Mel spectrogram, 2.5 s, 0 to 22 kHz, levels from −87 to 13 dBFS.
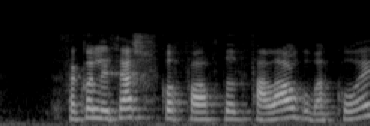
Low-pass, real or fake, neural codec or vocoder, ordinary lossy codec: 7.2 kHz; fake; codec, 16 kHz, 4 kbps, FunCodec, trained on Chinese and English, 50 frames a second; none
